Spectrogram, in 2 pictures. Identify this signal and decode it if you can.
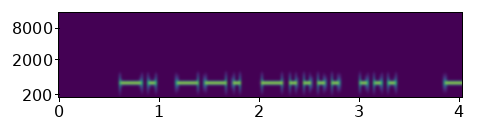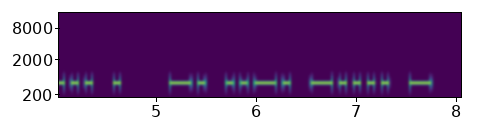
Morse code, heard as a keyed tone, about 17 wpm, 700 Hz. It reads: NG6S DE NF6T
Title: USA Callsign DE Callsign - 4 Characters - 17wpm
